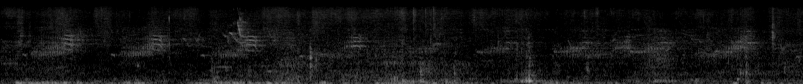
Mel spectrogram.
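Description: Wild birds calling, short chirping calls repeated about once a second, with a low thud about five seconds in.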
